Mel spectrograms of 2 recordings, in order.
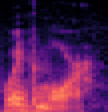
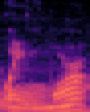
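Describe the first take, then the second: First: It has no n sound before the g. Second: It has an n sound before the g. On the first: The speaker calls it right. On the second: The speaker calls it wrong. "not Wingmore"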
